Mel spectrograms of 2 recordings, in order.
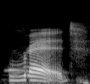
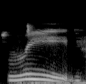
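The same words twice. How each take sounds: First: The vowel is short, as in 'red'. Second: The vowel is long, as in 'reed'. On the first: The action happened in the past. "In the past tense, it's pronounced read" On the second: The action happens now or habitually. "In the present tense, this word is pronounced read"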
